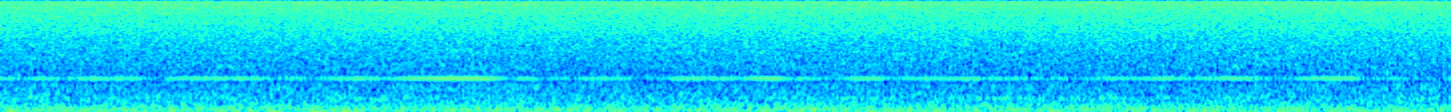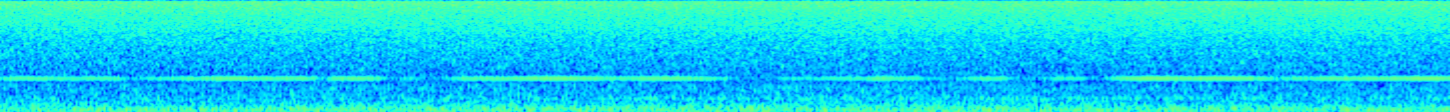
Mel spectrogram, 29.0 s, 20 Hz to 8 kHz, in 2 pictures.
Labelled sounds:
14.6	14.8	vessel noise, 0.86 to 0.99 kHz
25.7	26.2	vessel noise, 0.86 to 0.96 kHz

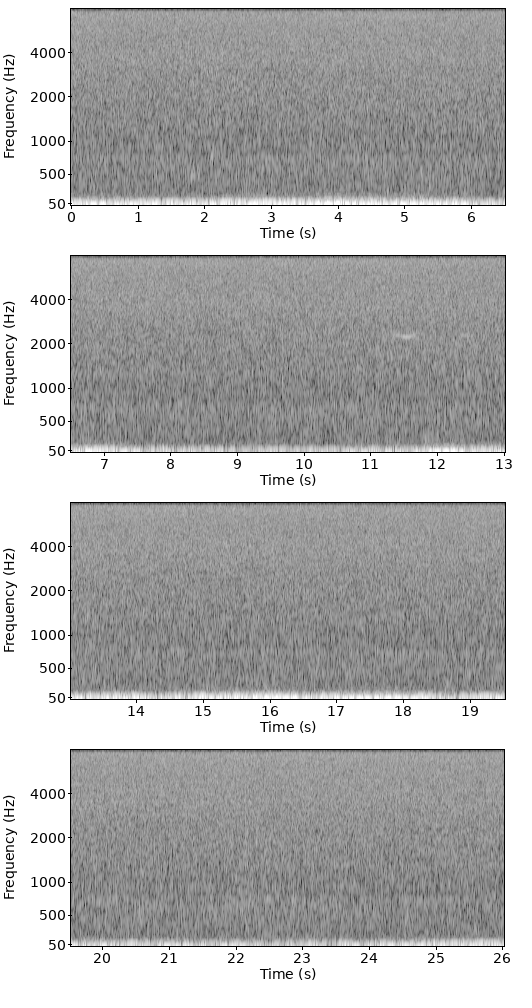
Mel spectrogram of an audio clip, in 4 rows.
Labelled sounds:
11.3	11.7	killer whale, 2.0 to 2.4 kHz

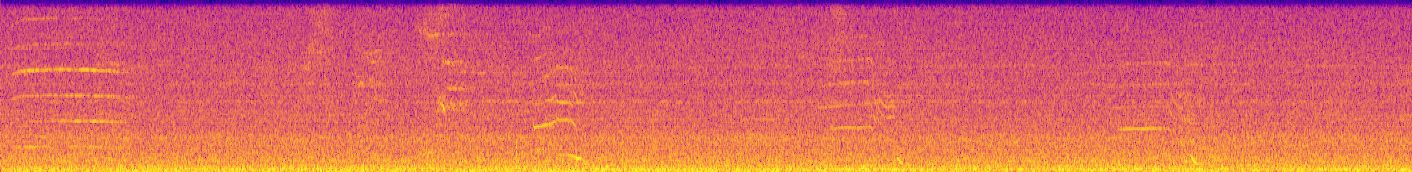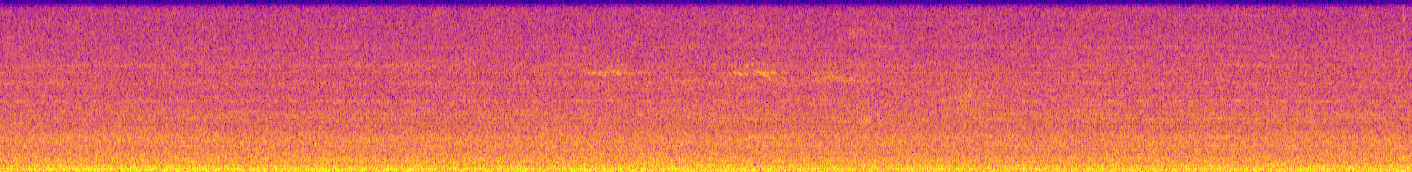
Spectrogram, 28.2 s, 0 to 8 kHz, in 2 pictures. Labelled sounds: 0.0	1.3	killer whale, southern resident, 2.3 to 5.7 kHz
5.2	5.9	killer whale, southern resident, 0.62 to 5.6 kHz
11.1	11.9	killer whale, southern resident, 2.0 to 5.0 kHz
21.4	22.0	killer whale, southern resident, 3.9 to 5.9 kHz

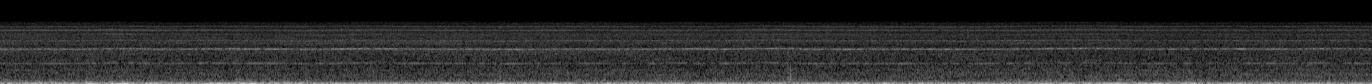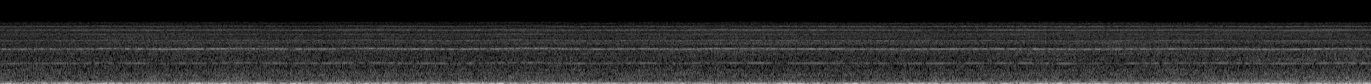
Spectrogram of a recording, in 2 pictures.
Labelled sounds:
10.6	11.0	vessel noise, 1.1 to 3.6 kHz

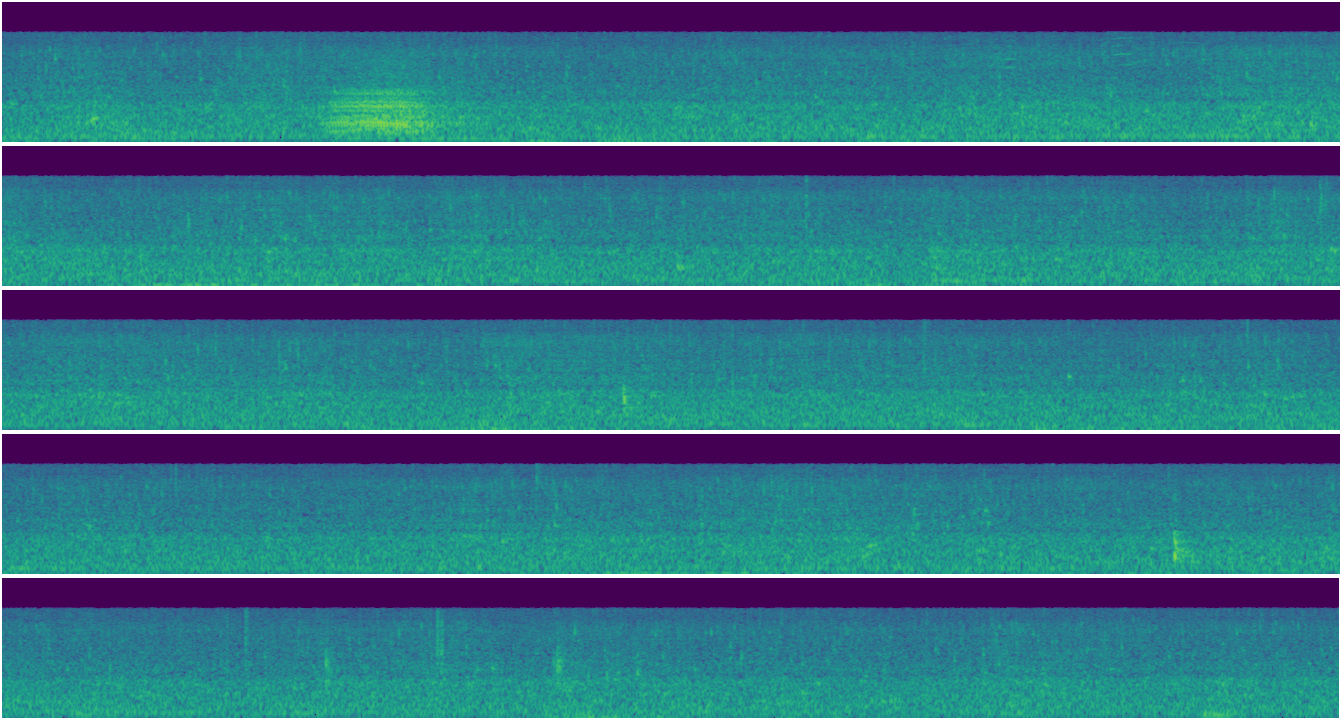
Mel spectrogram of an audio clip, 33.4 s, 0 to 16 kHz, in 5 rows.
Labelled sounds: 1.6	2.0	Pacific white-sided dolphin, 1.3 to 1.7 kHz
1.7	2.0	croaking sound likely from a nearby submerged object, 0.84 to 1.1 kHz

